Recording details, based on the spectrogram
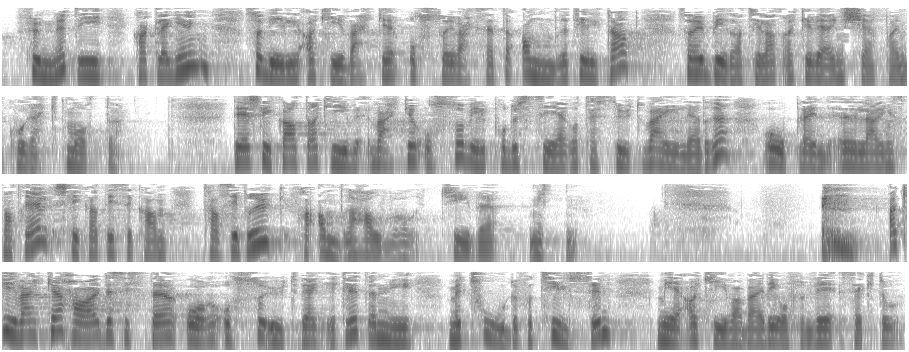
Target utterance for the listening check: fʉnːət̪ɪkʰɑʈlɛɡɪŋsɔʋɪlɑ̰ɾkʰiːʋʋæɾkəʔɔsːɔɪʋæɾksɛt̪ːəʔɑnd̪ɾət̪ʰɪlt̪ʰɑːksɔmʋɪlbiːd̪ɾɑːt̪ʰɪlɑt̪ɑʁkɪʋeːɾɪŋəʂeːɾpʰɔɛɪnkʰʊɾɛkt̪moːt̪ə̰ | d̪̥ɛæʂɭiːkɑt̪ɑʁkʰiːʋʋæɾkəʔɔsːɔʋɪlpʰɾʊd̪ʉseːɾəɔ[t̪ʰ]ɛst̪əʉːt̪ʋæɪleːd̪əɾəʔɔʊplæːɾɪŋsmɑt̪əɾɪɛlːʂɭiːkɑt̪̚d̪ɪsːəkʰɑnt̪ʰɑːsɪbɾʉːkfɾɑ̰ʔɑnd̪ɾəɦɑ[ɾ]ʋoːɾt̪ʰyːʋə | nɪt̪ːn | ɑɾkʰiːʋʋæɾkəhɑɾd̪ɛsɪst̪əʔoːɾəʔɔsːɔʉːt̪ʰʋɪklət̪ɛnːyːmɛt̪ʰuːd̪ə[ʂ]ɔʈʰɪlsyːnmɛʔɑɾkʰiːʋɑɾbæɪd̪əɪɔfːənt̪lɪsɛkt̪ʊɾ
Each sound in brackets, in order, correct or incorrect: correct, incorrect, incorrect

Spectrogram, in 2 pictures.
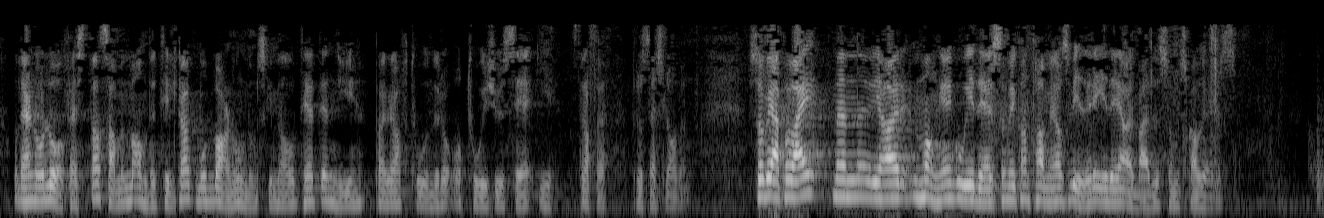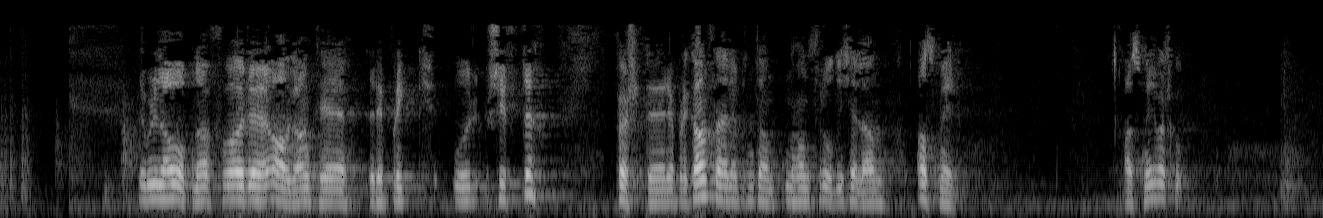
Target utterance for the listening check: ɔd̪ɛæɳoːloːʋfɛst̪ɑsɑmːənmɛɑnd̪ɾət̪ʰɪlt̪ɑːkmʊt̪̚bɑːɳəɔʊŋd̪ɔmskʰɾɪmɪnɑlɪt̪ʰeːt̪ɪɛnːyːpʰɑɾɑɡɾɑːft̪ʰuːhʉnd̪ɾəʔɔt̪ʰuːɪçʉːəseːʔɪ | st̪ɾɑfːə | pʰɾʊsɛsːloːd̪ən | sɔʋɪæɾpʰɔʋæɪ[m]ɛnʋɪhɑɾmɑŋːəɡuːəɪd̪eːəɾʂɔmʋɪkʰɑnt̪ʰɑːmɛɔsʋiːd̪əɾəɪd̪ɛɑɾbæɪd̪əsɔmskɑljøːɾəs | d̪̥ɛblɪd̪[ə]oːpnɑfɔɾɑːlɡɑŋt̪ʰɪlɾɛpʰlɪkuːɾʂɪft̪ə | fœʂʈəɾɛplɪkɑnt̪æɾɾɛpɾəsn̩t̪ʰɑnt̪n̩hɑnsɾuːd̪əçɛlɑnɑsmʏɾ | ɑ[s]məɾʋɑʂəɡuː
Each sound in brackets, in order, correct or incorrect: correct, incorrect, correct

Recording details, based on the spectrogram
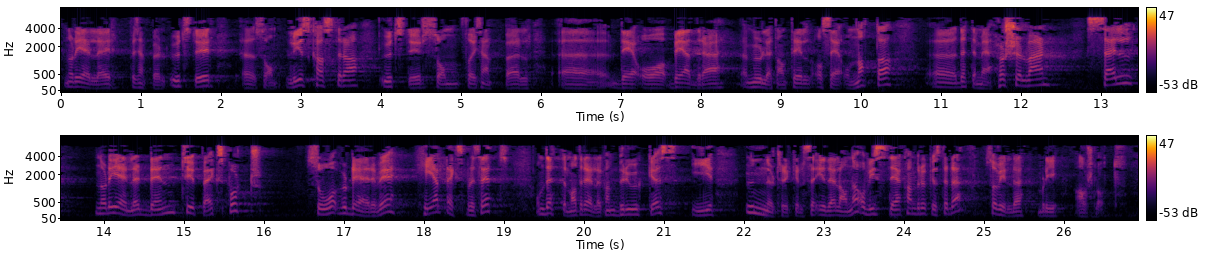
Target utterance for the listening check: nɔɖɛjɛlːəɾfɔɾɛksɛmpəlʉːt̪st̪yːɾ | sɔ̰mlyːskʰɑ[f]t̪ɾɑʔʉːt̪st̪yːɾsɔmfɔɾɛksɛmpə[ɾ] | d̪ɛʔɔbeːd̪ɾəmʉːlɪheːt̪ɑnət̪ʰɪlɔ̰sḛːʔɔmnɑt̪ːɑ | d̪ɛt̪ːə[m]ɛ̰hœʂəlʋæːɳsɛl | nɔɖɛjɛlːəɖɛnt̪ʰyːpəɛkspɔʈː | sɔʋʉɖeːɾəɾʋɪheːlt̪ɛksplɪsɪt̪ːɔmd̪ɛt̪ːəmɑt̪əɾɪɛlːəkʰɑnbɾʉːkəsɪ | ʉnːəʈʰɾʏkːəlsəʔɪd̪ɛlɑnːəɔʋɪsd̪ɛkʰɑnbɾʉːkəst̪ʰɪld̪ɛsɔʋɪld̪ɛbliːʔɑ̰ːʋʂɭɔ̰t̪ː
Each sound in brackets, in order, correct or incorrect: incorrect, incorrect, correct

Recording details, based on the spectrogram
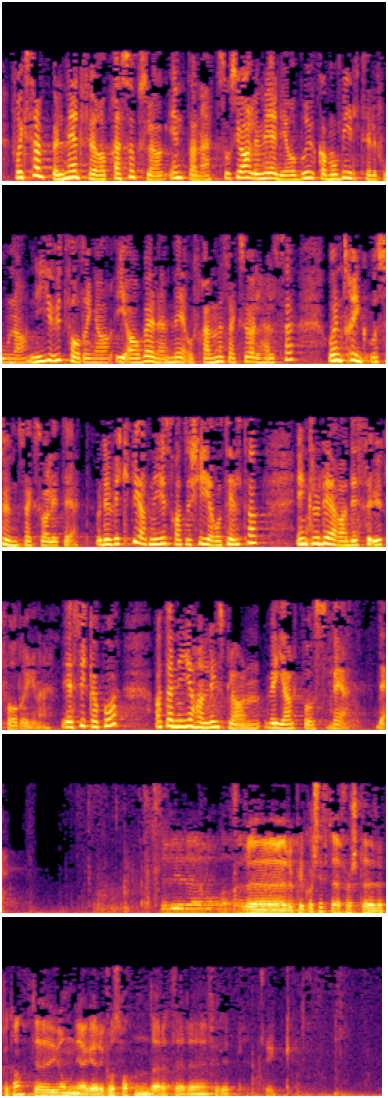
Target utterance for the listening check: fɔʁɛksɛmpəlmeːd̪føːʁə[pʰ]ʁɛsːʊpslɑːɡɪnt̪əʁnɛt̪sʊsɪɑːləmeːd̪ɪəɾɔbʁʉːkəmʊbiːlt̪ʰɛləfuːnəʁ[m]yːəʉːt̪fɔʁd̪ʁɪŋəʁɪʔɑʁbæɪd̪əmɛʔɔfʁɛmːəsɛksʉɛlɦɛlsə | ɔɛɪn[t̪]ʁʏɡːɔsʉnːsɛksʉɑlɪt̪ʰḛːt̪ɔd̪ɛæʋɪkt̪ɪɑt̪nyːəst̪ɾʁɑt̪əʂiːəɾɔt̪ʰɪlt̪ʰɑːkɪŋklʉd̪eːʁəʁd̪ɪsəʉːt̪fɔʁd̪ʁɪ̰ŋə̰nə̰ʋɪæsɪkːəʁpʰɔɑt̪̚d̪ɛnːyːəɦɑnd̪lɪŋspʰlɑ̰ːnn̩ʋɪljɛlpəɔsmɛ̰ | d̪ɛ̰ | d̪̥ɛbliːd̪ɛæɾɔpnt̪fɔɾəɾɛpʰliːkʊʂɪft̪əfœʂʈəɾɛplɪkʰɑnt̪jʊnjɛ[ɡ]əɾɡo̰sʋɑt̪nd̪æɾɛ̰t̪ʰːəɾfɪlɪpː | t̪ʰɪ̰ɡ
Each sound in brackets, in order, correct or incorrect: correct, incorrect, incorrect, correct

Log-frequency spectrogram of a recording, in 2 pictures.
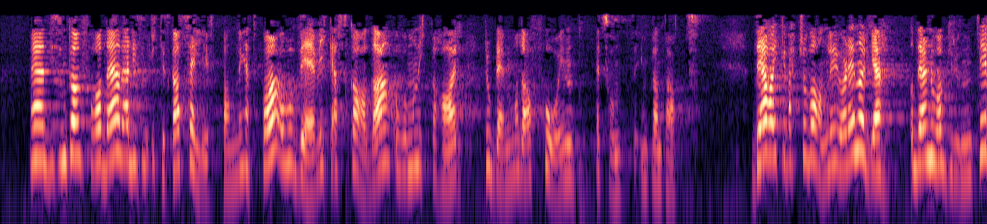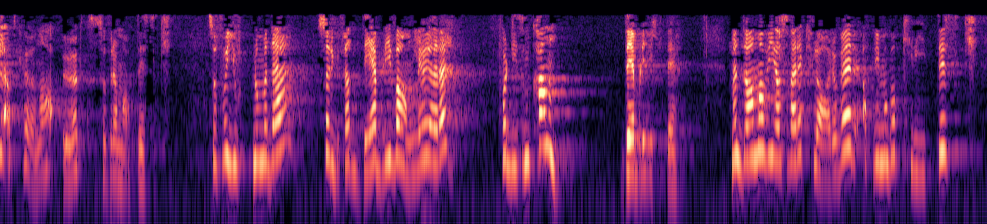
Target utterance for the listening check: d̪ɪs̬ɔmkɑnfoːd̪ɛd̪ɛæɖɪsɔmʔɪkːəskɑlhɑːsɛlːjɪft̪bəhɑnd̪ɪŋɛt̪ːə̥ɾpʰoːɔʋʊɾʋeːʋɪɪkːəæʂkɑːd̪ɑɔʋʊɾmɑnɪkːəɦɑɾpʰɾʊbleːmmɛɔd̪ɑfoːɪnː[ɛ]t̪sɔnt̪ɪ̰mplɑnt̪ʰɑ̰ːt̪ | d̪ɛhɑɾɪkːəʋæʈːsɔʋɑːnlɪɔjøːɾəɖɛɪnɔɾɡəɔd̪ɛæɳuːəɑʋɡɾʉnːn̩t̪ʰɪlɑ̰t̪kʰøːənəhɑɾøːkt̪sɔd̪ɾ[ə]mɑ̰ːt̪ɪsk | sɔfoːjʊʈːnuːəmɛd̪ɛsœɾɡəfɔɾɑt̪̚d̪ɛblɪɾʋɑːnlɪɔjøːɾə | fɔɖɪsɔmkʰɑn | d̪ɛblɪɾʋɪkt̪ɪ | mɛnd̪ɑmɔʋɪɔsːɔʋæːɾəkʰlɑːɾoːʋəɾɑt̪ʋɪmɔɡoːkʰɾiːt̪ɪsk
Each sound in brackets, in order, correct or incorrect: correct, incorrect

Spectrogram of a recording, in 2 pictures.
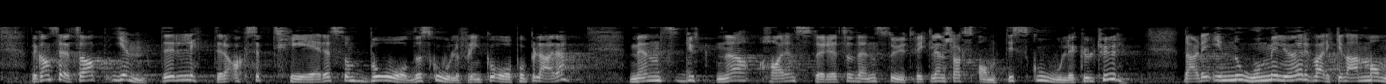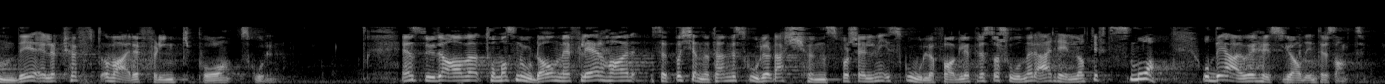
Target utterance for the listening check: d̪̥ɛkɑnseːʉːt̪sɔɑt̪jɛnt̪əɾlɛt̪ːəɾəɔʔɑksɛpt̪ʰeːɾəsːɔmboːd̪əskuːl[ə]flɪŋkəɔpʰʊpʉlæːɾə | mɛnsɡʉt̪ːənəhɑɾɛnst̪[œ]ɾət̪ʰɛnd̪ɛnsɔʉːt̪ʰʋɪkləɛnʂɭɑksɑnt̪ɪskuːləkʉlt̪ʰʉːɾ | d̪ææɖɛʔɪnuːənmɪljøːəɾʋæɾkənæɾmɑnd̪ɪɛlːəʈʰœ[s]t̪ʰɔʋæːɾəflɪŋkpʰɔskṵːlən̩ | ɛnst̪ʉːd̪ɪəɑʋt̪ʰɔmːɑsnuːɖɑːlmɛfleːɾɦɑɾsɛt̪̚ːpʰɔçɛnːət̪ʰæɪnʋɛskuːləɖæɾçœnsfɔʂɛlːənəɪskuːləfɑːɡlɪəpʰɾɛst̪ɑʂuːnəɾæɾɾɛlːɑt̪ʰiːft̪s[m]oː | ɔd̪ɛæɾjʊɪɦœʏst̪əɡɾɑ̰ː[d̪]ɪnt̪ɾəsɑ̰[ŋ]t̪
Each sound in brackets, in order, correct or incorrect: correct, correct, incorrect, correct, correct, correct

